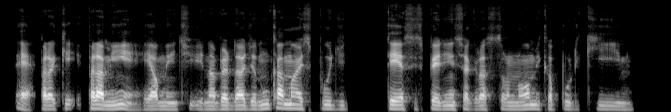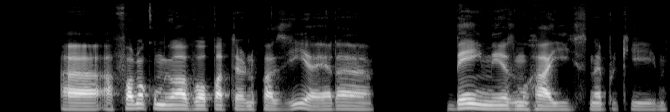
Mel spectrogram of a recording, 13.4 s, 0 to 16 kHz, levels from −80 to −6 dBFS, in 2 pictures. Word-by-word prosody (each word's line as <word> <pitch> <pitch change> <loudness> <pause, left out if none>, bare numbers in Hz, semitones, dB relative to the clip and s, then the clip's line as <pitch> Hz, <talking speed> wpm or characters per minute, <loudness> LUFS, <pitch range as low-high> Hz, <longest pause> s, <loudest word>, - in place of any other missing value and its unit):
É - - +2
pra 115 - +3
que 135 -2 -10
pra 130 -1 +8
mim 120 +4 +1
é, - - -2
realmente 110 +2 -3
na 110 +1 -1
verdade 115 +1 +2
eu - - -2
nunca 135 +4 +2
mais 130 -3 0
pude 125 -2 -8 0.4
ter 130 - +5
essa 120 0 -6
experiência 115 0 -1
gastronômica, 115 +2 -3
porque 110 -1 -11 1.0
a 105 -1 +3
a - - -12
forma 135 +6 +3
como 135 -3 -3
meu 125 0 0
avô 120 -1 +4
paterno 110 -1 -2
fazia 105 +7 -3
era 105 0 -2 0.8
bem 140 +3 +2
mesmo 120 -2 -2
raiz, 105 -2 -1
né, 105 0 -4
porque 100 -1 -14
115 Hz, 145 wpm, -22 LUFS, 105-125 Hz, 1.0 s, pra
